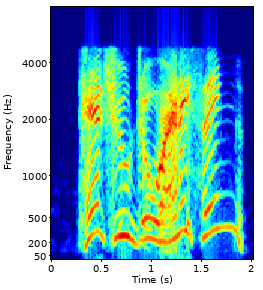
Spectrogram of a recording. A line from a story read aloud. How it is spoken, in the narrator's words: Flagg roared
